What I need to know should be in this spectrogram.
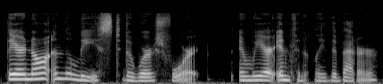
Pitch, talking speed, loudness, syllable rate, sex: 200 Hz, 250 wpm, -19 LUFS, 7.4 syllables/s, female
